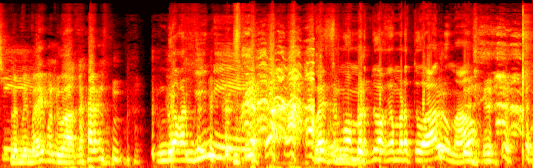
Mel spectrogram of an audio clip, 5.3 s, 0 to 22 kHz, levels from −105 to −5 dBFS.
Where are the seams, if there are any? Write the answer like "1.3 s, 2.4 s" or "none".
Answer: 3.2 s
